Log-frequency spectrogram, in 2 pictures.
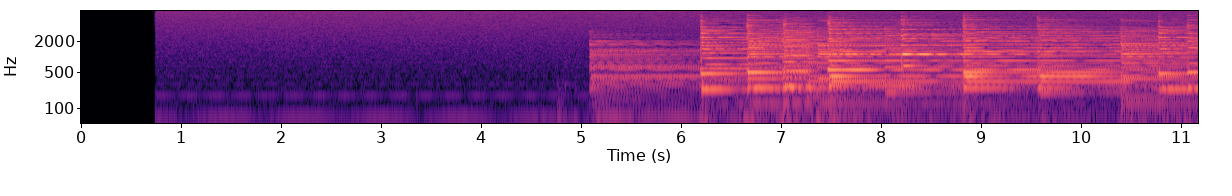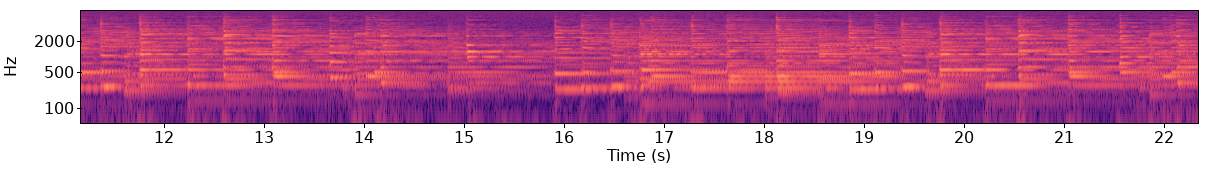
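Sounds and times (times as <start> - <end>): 
piano: 4.6 - 22.3.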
